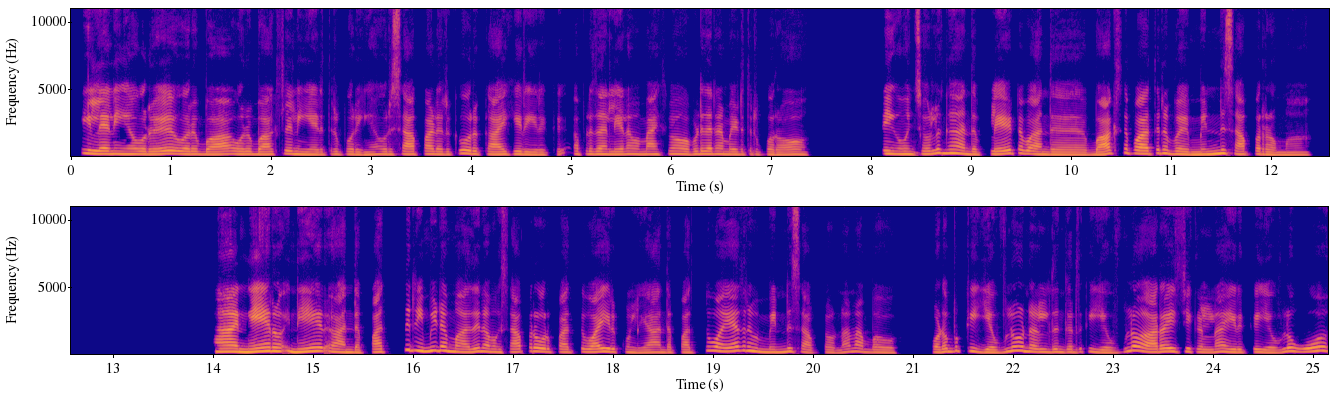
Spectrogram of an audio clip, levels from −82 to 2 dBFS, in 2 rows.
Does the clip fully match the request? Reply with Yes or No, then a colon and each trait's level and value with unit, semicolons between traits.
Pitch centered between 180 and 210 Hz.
Yes: high, 205 Hz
